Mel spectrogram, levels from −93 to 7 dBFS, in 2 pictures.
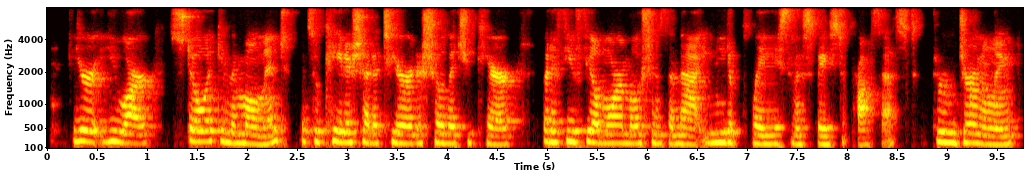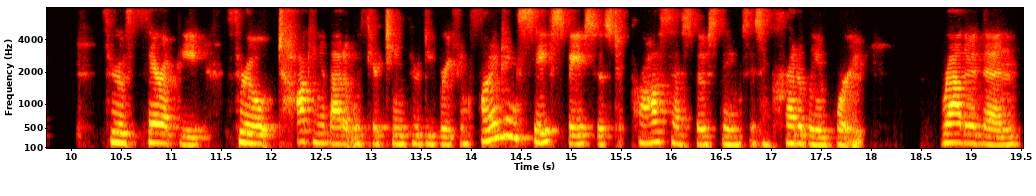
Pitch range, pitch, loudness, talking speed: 170-210 Hz, 185 Hz, -20 LUFS, 185 wpm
